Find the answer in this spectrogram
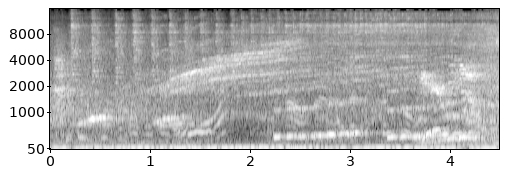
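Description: Music playing over the steady low rumble of the Slinky Dog Dash roller coaster train as it moves, with riders' voices.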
